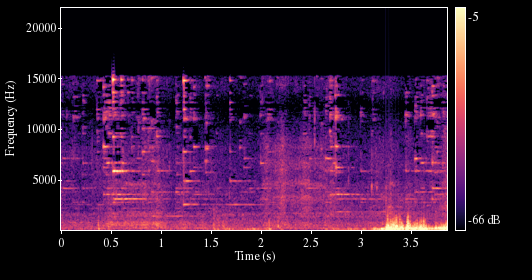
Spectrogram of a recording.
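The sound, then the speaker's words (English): Faint wind chimes tinkle with a few sustained, high ringing tones over a soft rustling background, before a louder, rougher shuffling noise rises near the end. “Some nice wind chimes.”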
